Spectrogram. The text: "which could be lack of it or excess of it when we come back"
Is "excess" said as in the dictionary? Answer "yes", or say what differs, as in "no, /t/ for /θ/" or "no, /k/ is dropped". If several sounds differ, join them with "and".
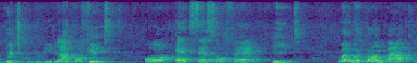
yes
